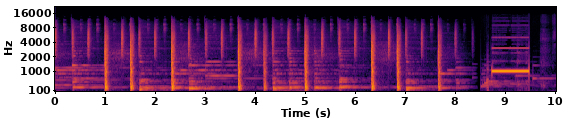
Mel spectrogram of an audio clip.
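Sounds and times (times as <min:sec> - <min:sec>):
background music: 0:00.0 - 0:08.8, 0:09.5 - 0:10.0
electronic beep: 0:08.7 - 0:09.5.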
